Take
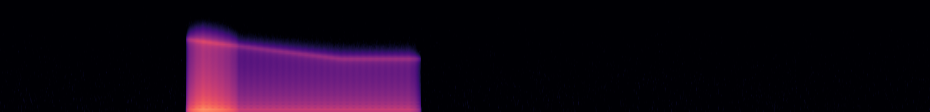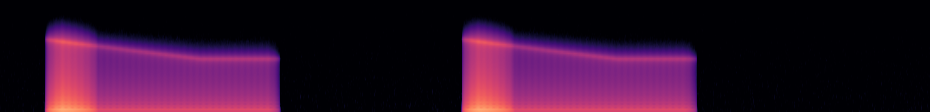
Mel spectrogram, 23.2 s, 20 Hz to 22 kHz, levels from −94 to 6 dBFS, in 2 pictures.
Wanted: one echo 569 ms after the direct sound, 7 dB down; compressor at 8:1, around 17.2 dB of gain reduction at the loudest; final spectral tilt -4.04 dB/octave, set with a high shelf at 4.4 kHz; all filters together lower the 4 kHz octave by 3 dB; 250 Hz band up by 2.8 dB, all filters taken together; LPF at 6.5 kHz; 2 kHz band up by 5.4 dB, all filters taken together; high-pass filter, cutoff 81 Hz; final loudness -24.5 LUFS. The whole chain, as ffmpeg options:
-af "highpass=81,lowpass=6500,equalizer=f=250:t=o:g=4,equalizer=f=2000:t=o:g=8,equalizer=f=4000:t=o:g=-9,highshelf=f=4400:g=5,acompressor=threshold=0.0447:ratio=8,aecho=1:1:569:0.447,volume=3.98"

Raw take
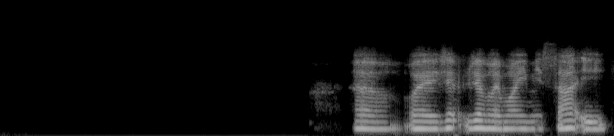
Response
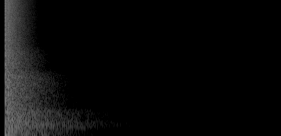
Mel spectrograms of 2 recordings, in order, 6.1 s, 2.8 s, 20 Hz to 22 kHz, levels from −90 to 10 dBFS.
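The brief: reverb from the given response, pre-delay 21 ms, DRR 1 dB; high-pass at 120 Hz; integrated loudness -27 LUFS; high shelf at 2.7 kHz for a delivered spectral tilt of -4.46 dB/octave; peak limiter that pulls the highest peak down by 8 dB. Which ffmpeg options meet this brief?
-filter_complex "[0:a]highpass=120,highshelf=f=2700:g=7,alimiter=limit=0.133:level=0:latency=1,asplit=2[s0][s1];[1:a]atrim=start_sample=2205,adelay=21[s2];[s1][s2]afir=irnorm=-1:irlink=0,volume=0.376[s3];[s0][s3]amix=inputs=2:normalize=0,volume=1.06"

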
